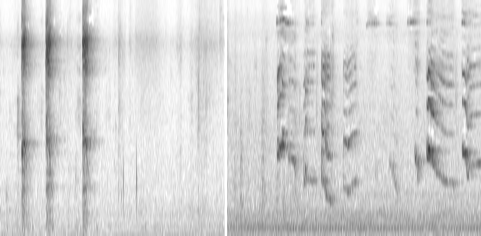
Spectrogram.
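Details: Puppies giving three piercing high yelps in quick succession, then, over a steady low hum, a run of thin, downward-sliding whiny yips repeated irregularly.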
